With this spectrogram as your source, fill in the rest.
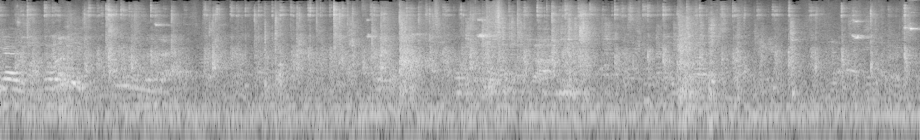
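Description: Men talk in the background of an echoing room.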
